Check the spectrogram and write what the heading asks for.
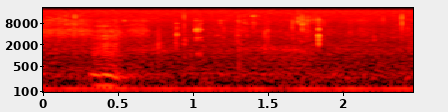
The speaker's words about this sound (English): Can you hear me chewing it on the microphone? Yeah, please don't chew into the microphone.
